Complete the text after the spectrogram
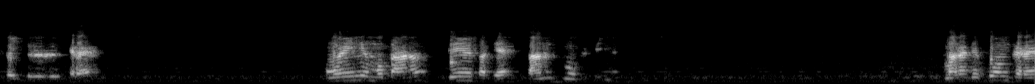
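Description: A middle-aged man speaks calmly over an online call, with pauses.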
